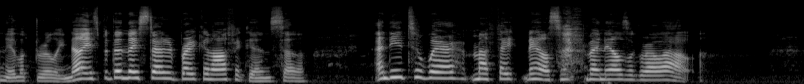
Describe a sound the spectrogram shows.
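A woman talks with animation into a nearby microphone.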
